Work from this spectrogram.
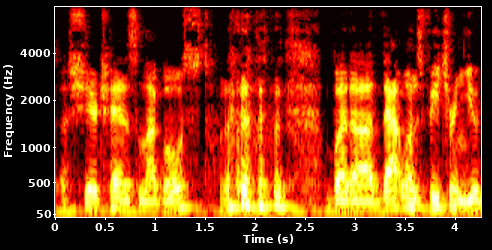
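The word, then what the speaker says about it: Cherchez LaGhost: I think it's pronounced Cherchez La Ghost.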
